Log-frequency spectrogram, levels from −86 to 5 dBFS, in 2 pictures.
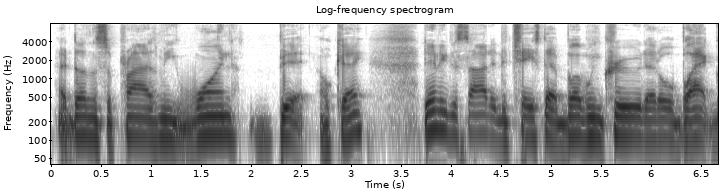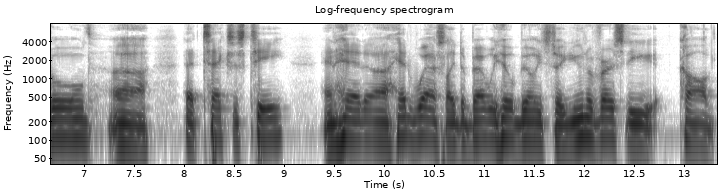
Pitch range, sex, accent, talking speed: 100-120 Hz, male, American, 160 wpm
